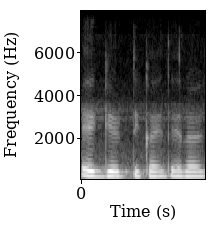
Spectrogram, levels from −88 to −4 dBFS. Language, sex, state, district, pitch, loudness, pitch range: Hindi, female, Chhattisgarh, Sarguja, 230 Hz, -16 LUFS, 230-245 Hz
